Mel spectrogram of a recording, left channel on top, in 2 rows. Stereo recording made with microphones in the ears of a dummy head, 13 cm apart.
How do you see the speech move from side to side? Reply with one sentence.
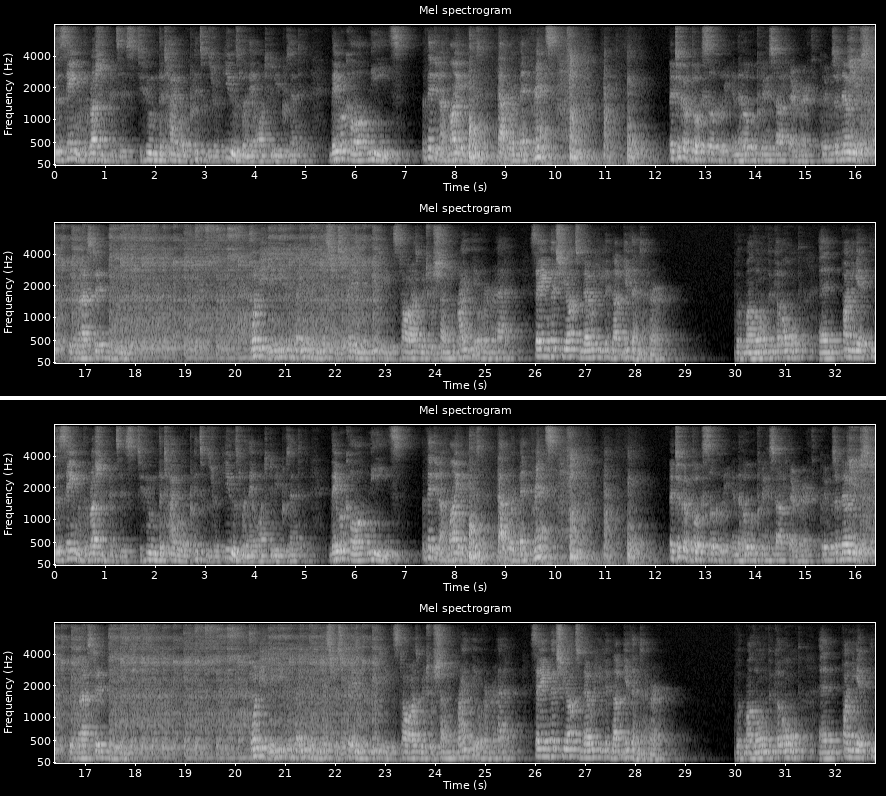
You can hear the speech travel towards the left.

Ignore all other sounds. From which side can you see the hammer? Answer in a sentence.
You can hear the hammer on the right.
